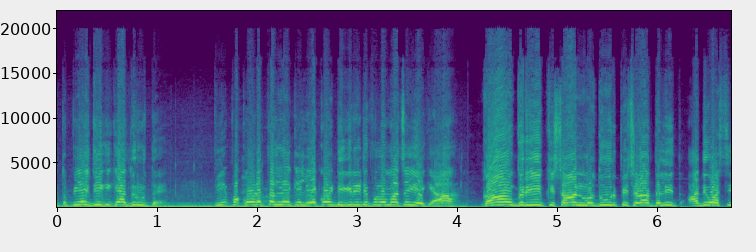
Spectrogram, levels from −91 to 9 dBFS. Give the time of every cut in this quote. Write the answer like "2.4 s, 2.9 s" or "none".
4.1 s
